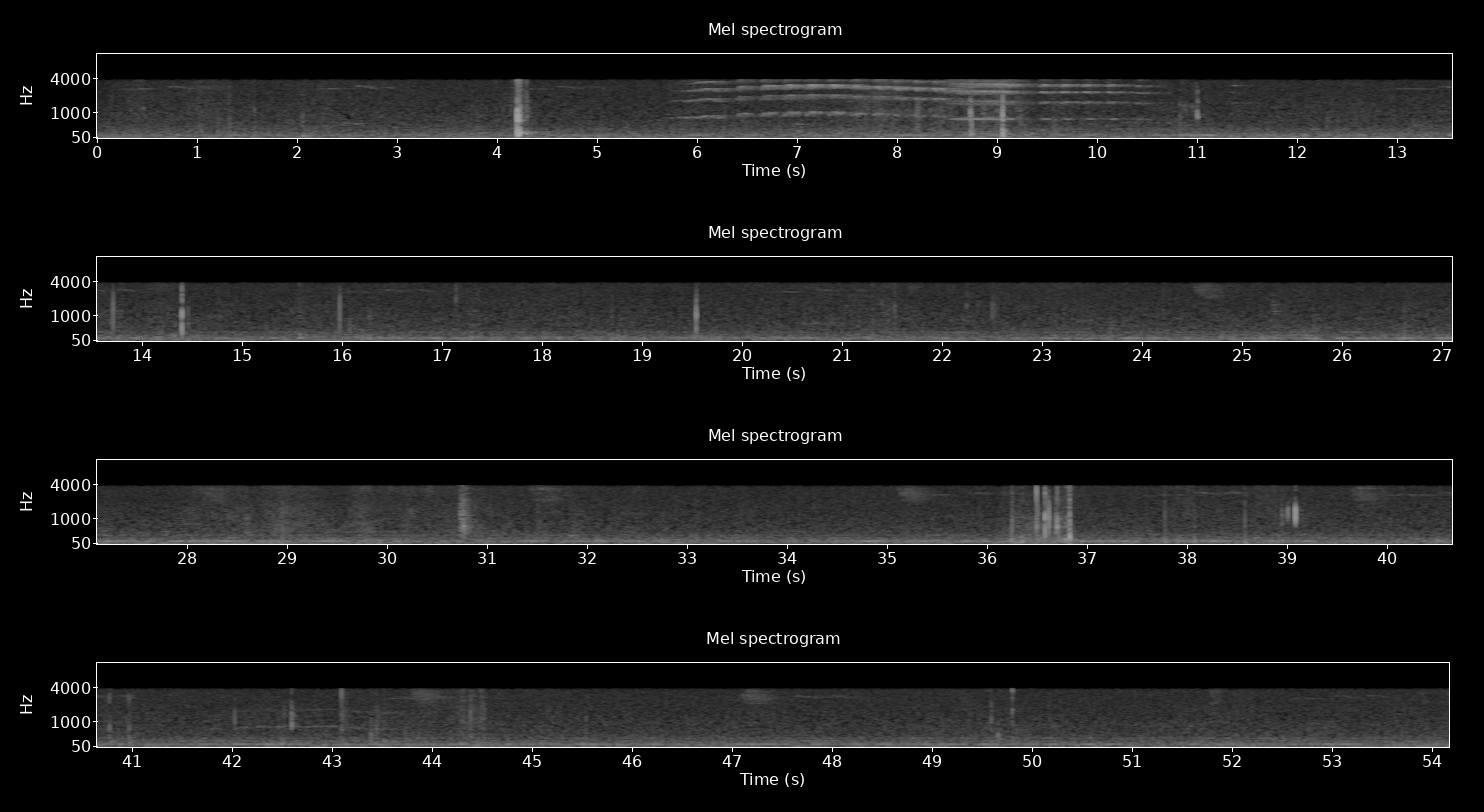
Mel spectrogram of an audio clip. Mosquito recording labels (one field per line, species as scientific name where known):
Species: no mosquito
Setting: insect culture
